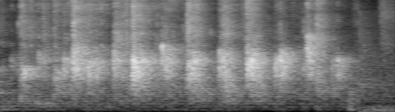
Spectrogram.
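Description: A classroom of students applauds a classmate named Sri, with rhythmic rounds of clapping pulsing steadily and close for several seconds before stopping.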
